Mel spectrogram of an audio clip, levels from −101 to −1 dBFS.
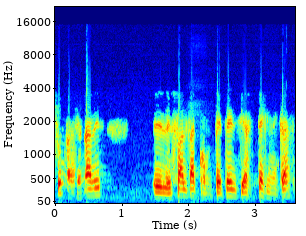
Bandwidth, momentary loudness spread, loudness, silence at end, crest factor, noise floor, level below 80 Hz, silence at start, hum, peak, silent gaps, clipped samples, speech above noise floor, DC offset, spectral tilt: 5 kHz; 5 LU; -18 LUFS; 0.1 s; 16 dB; -50 dBFS; -70 dBFS; 0 s; none; -2 dBFS; none; under 0.1%; 33 dB; under 0.1%; -8 dB/octave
